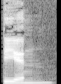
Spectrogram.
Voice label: "dian1", chinois; Cours de Chinois

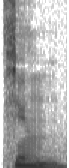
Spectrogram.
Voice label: "qing4", chinois; Cours de Chinois

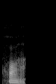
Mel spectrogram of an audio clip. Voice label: "hua3", chinois; Cours-de-Chinois

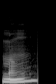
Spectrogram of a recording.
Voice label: "meng2", chinois; Cours-de-Chinois

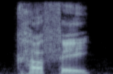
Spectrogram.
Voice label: "ka1fei1", chinois; Cours-de-Chinois

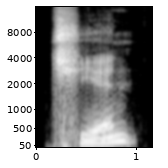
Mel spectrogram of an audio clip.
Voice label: "qian2", chinois; Cours de Chinois

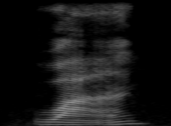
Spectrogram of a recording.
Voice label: "wan3", chinois; Cours de Chinois

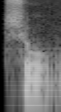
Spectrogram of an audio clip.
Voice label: "shu3", chinois; Cours de Chinois

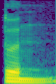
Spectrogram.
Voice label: "dun3", chinois; Cours de Chinois

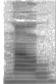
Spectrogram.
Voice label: "nao1", chinois; Cours-de-Chinois

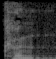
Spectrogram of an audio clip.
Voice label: "ken3", chinois; Cours-de-Chinois

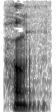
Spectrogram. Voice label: "heng3", chinois; Cours-de-Chinois

